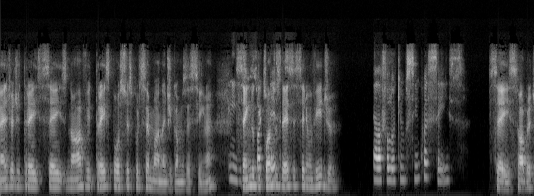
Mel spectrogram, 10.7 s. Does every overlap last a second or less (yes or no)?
no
